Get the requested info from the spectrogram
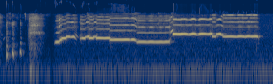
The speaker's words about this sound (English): No, yeah. it's a flute. It's, okay. it's like a recorder.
